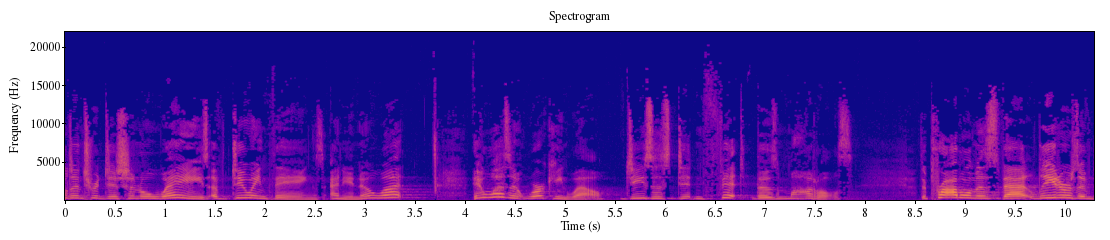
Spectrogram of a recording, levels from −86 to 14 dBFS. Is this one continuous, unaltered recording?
no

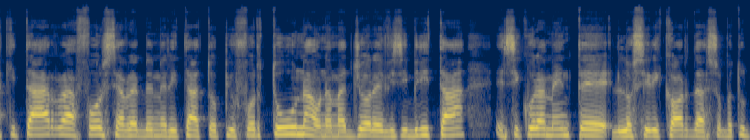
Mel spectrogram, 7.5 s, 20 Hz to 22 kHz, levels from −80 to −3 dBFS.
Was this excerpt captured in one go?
no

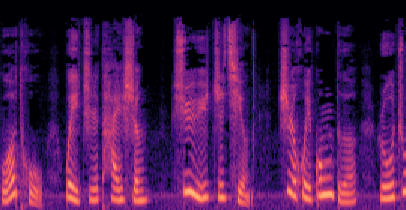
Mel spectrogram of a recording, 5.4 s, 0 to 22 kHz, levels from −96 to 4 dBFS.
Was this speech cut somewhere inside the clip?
yes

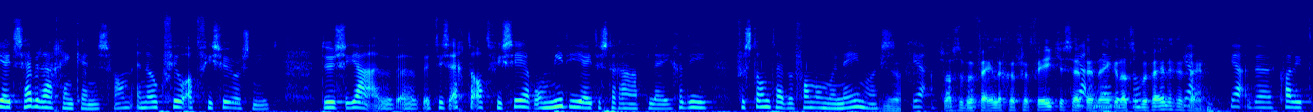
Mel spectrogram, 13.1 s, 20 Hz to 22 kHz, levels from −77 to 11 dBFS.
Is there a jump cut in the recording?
yes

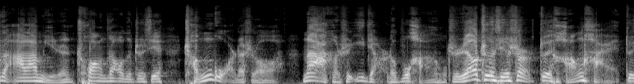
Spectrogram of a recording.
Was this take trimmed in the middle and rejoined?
no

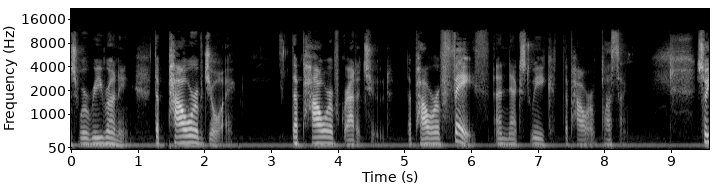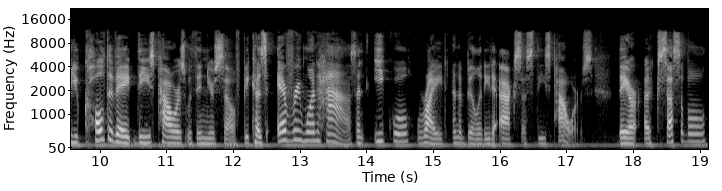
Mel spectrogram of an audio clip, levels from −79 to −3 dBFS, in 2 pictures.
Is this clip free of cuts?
yes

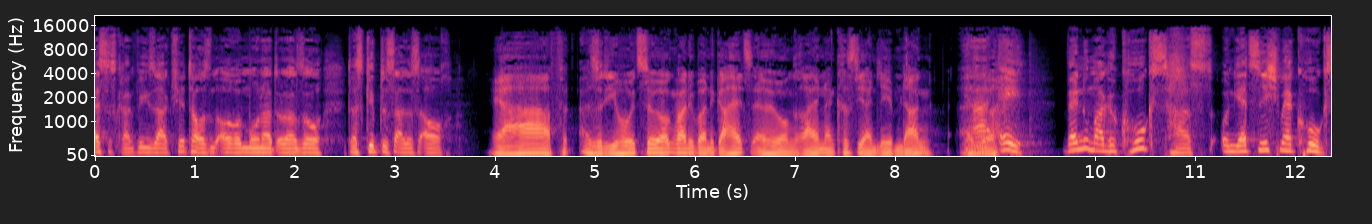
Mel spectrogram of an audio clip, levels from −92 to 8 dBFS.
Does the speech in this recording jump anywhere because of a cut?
no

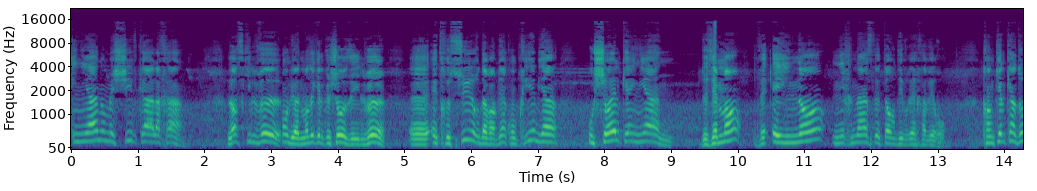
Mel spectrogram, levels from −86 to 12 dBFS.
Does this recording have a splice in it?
yes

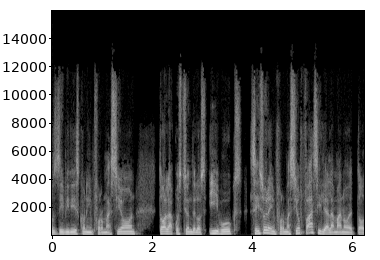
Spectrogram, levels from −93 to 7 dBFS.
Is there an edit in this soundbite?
yes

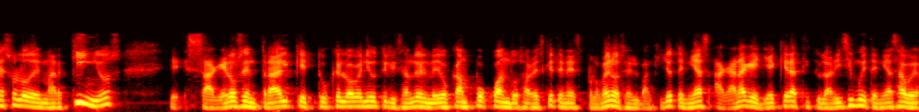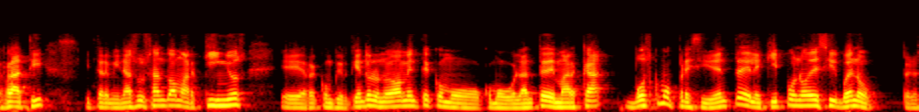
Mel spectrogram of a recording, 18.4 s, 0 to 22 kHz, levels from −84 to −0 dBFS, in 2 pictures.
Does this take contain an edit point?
no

